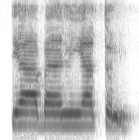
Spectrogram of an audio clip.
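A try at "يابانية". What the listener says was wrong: Bagus. Yabaniyatun.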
